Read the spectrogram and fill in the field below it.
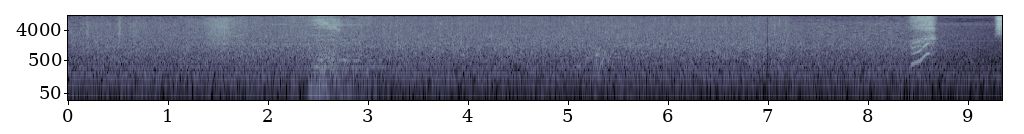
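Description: A small waterfall in the Genshin Impact video game gives a steady, moderately loud rushing wash of falling water throughout, broken by a couple of brief louder splashes or swishes.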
